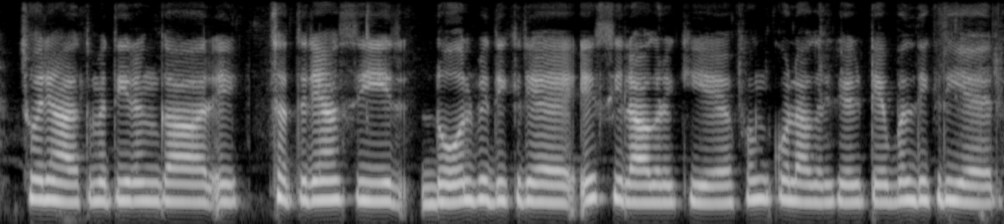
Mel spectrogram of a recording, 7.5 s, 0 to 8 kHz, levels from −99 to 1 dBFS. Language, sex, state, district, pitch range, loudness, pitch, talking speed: Marwari, female, Rajasthan, Nagaur, 195-220 Hz, -26 LUFS, 205 Hz, 190 wpm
